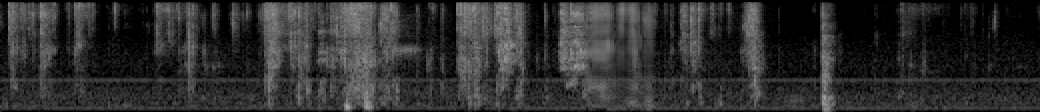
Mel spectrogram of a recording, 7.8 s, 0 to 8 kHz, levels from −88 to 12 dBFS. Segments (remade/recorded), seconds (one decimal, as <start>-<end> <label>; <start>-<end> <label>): 0.0-4.4 recorded; 4.4-4.9 remade; 4.9-7.8 recorded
